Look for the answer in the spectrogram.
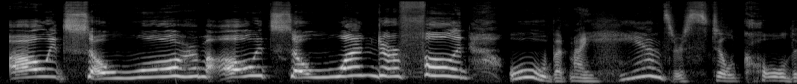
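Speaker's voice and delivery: high, loud, slow sighing delight; cozy delight. A narrator's reading. Giant Og snuggling into the coat, slow and high. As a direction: savour the warmth, drawn out.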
